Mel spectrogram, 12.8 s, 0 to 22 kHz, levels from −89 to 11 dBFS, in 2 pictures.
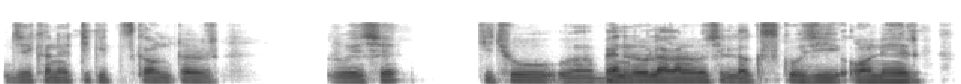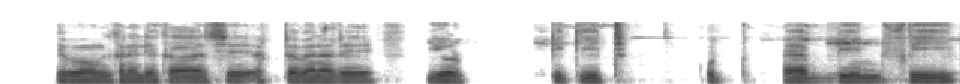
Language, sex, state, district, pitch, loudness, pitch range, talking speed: Bengali, male, West Bengal, North 24 Parganas, 115 Hz, -23 LUFS, 110-120 Hz, 115 wpm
